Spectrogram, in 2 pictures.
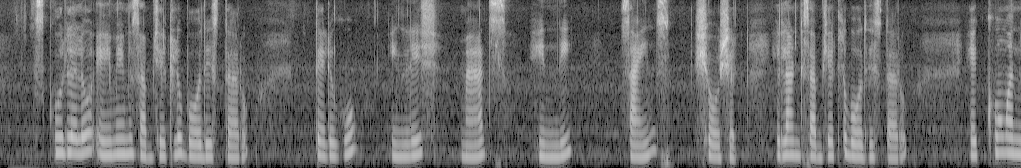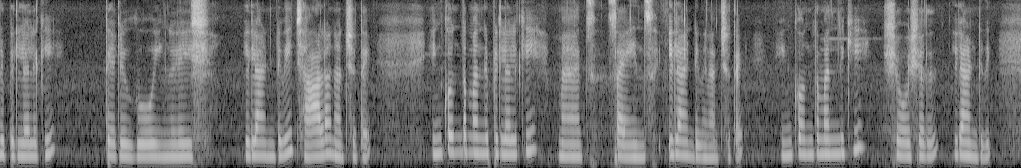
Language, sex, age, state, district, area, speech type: Telugu, female, 18-30, Andhra Pradesh, Bapatla, rural, spontaneous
